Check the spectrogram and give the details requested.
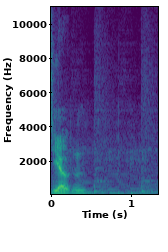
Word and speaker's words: Jotun: Yes, I did. You pronounced it like a filthy American.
